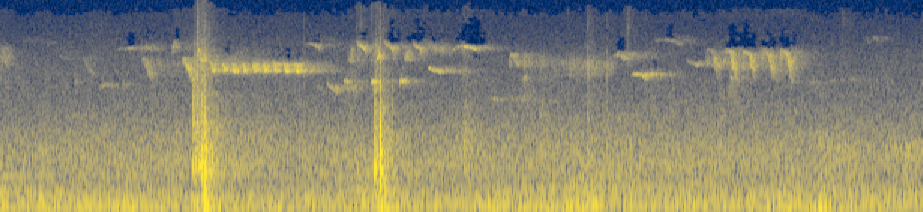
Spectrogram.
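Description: Quiet outdoor ambience with birds chirping and trilling faintly, broken by two sharp clicks about a second and a half apart.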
